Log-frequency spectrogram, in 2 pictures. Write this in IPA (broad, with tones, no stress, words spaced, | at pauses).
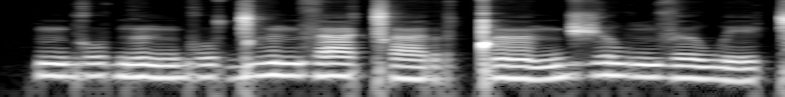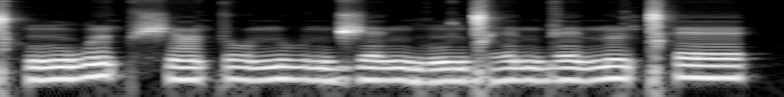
ndo˧d̪ə̃˧˩ŋɡo˧˩ɡ͡ǀə̃˥˧ nza˥ǀa˧r ǃã˧˩nd͡ʒə˥˧wnzə˧ we˩˧ǀʰũ˩˧wə̃˥t ʃã˧to˧nu˧˩nd͡ʒɛ˧ ŋɡũ˩˧ɡ͡ǀɛ˧ndɛ˧ nə̃˥˧ ǀʰɛ˥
